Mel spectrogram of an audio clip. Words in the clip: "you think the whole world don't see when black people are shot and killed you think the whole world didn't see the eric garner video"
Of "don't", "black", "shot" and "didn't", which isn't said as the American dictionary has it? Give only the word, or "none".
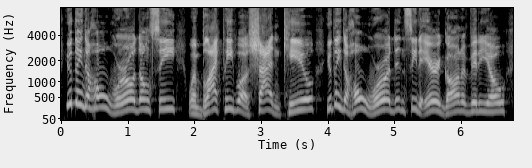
shot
